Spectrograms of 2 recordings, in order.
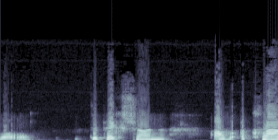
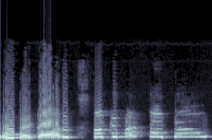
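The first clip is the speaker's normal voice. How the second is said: much higher, hammed-up scared squeal; playful terror, pitched way up; mock fright. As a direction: squeal like the image just spooked you. Scared by imagined skin-peeling villain.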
